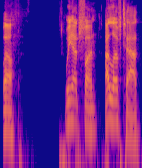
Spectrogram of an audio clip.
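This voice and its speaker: Rambly streamer guy talking to chat, super bright punchy voice, dry close mic. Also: medium pitch, animated, takes it slowly, smooth, no room sound. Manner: rambling, self-deprecating, trails off and restarts. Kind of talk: casual live-stream commentary.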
